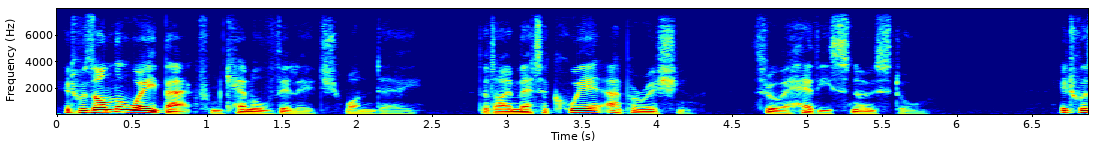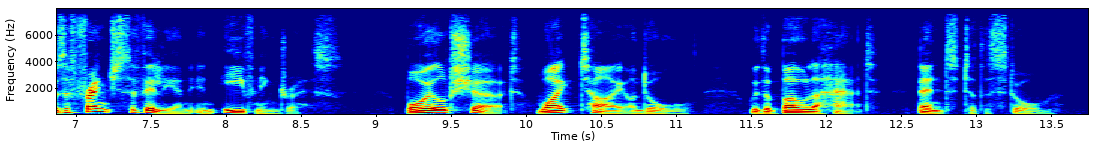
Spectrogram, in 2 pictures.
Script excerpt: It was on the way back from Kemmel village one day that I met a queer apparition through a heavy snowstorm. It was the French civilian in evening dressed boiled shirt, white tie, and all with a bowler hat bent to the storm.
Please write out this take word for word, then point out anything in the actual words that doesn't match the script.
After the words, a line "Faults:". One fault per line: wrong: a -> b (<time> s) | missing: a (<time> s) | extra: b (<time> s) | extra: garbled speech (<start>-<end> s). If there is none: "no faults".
It was on the way back from Kemmel village one day that I met a queer apparition through a heavy snowstorm. It was a French civilian in evening dress boiled shirt, white tie, and all with a bowler hat bent to the storm.
Faults:
wrong: the -> a (6.9 s)
wrong: dressed -> dress (8.3 s)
